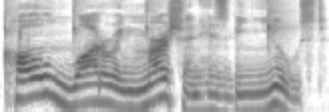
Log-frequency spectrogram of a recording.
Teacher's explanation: So that has been is not pronounced strongly, it's pronounced softly, whereas used, being a main verb, has to be prominent.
